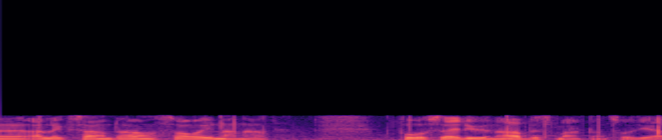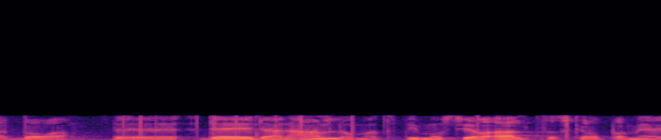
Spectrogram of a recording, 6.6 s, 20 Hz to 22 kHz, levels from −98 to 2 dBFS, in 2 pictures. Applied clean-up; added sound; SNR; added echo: none; Fire; 18 dB; none.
